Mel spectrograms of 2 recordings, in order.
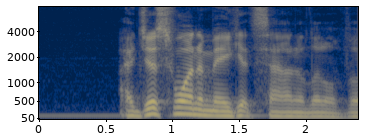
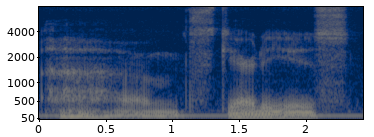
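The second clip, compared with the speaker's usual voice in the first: whispering; 10 semitones lower, 15 dB quieter, much slower than usual. Real, not acted. Muttering to himself while working.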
